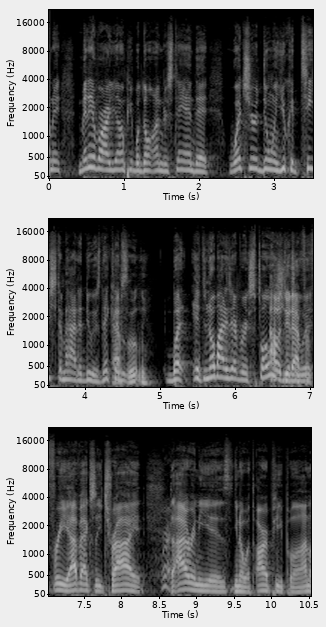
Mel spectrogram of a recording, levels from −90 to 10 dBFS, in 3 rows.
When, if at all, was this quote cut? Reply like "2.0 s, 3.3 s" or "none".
none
